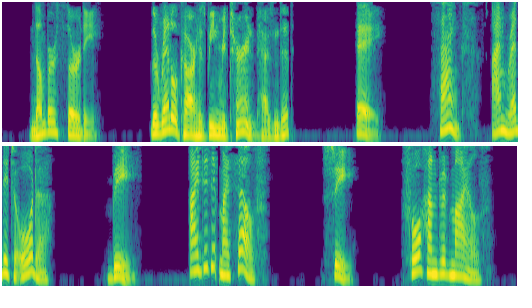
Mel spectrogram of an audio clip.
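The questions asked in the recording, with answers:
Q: The rental car has been returned, hasn't it?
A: B: I did it myself.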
